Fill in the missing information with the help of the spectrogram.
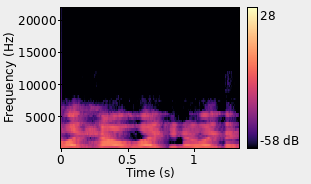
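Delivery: ordinary talk, nothing marked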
